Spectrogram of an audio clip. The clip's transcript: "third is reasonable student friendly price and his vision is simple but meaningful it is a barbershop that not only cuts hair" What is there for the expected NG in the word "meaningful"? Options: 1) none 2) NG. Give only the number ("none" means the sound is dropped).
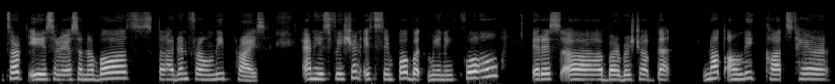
2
